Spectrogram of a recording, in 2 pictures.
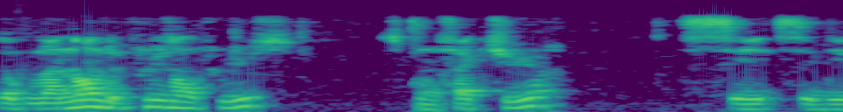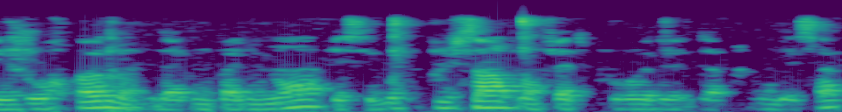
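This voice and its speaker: Somewhat breathy, this man's voice sits at a medium pitch with ordinary pitch variation. His loudness shifts in big swings. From southern France. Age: 30s. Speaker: social entrepreneur. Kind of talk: interview. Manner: hesitant with fillers.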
